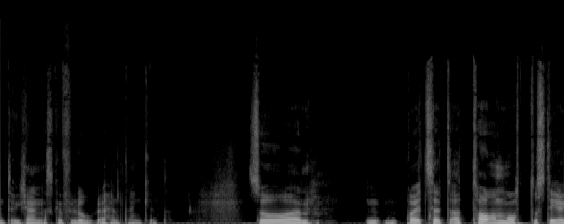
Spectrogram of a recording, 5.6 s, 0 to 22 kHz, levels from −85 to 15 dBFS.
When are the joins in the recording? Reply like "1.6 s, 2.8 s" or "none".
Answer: none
